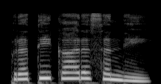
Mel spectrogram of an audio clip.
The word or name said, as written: ಪ್ರತೀಕಾರಸಂಧಿ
